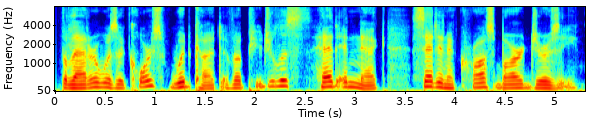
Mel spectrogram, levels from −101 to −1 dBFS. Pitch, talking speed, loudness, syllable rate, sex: 145 Hz, 215 wpm, -18 LUFS, 5.1 syllables/s, male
